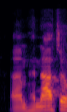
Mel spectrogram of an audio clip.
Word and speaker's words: Renato: If you see any names that start with R's, a lot of them will be pronounced with a H. They're Brazilian, and that's just kind of how it goes.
